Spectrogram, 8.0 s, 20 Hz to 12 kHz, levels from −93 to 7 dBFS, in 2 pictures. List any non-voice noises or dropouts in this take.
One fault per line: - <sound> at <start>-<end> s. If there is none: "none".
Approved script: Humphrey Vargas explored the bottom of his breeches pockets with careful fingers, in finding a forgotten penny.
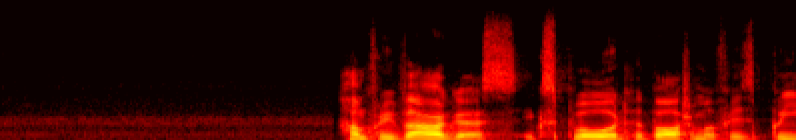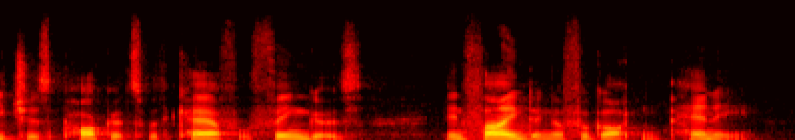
none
